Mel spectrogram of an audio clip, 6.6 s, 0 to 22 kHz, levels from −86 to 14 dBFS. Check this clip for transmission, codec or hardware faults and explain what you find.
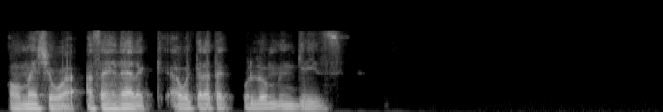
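No transmission, codec or hardware faults are audible in the speech, which has come through a wideband call path with nothing above 8 kHz, consistent with a G.722-type codec.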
